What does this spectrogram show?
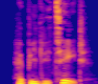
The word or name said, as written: habilitet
